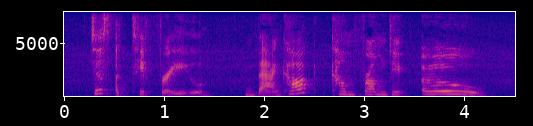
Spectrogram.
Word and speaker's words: Bangkok: a tip for you bangkok come from the oh name naga of grundy we call it bang go in the past and foreign probably come in like cannot pronounce banggo they say bangkok bangkok right but now ha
